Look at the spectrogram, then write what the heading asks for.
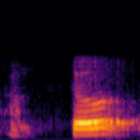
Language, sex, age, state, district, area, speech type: Sanskrit, male, 45-60, Rajasthan, Bharatpur, urban, conversation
